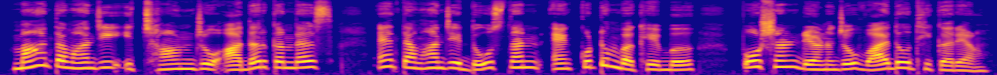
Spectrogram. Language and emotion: Sindhi, neutral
